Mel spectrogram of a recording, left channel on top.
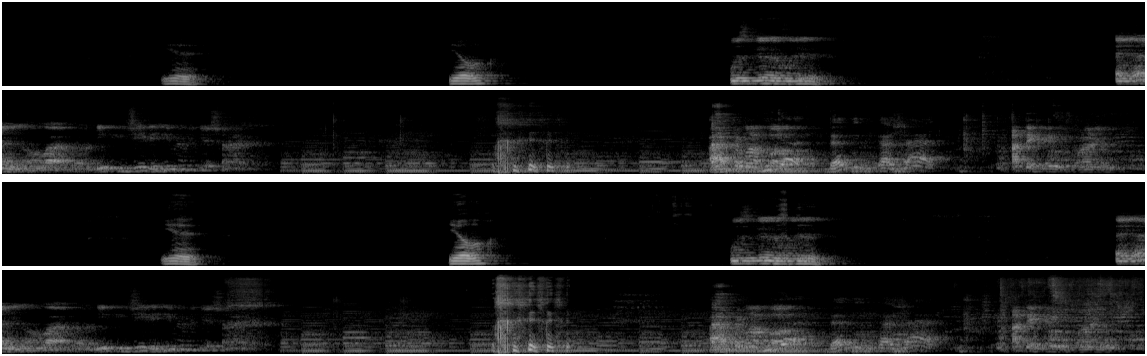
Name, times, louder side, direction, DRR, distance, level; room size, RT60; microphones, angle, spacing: voice 1, 1.6-2.0 4.5-4.9 7.7-8.2 13.7-14.2 16.3-17.2 17.6-17.7 21.3-21.5 21.9-22.8, right 5 dB, 60° right, 0.5 m, -36 dB
voice 2, 7.3-8.2 9.8-9.9 11.1-13.9 14.6-14.7 15.3-15.5 16.2-16.3 18.5-19.3 21.5-22.6, left 1 dB, 30° left, 3.8 m, -37 dB
sound 1, 14.2-20.5, right 1 dB, 40° right, 1.1 m, -45 dB
voice 3, 19.0-20.8, left 2 dB, 55° left, 1.1 m, -36 dB
14.0 x 7.8 x 5.6 m
head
